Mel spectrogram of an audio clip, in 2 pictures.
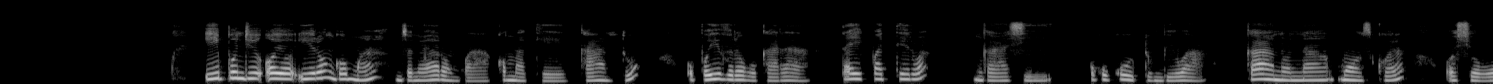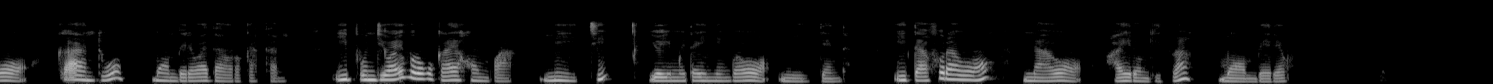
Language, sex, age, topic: Oshiwambo, female, 25-35, finance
